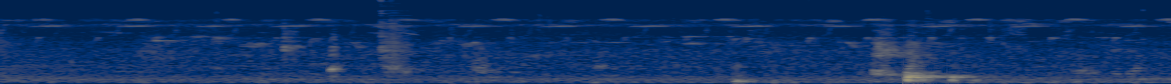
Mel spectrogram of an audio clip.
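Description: Faint outdoor background with a high chirp repeating about twice a second, a soft knock about two and a half seconds in, and a brief louder sound near the end.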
